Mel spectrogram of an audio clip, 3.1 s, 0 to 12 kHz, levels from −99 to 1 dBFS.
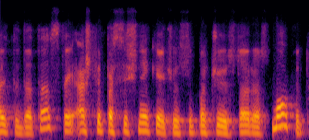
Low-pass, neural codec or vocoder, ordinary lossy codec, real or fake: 7.2 kHz; none; Opus, 16 kbps; real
